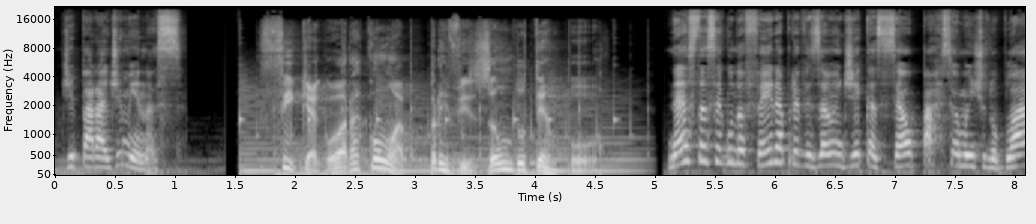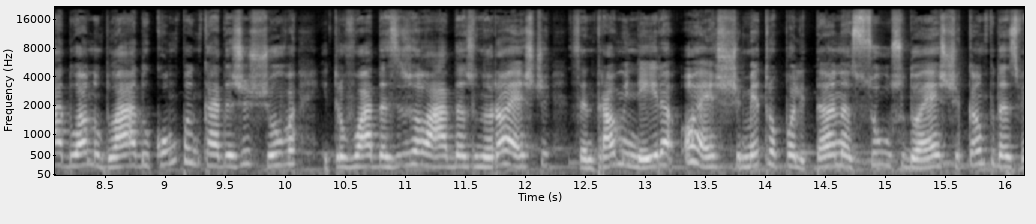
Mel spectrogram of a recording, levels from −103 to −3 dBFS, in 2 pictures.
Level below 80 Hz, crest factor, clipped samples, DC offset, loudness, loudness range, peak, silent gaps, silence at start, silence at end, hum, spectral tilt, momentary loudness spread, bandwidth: -42 dBFS; 16 dB; under 0.1%; under 0.1%; -23 LUFS; 3 LU; -8 dBFS; 1.41-1.51 s, 5.01-5.07 s; 0 s; 0 s; none; -4.5 dB/octave; 10 LU; over 20 kHz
